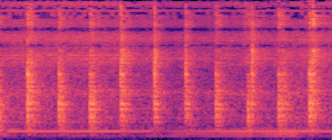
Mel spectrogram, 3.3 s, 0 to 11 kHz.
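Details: 3D printer extruder cooling fan (stock Noctua): about three light taps a second, each stopping dead with no ringing, over a faint hum; healthy bearing, unlike the rattling fan that mimicked X-axis bearing noise.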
